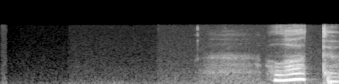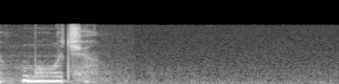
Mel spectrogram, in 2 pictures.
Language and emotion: Russian, sad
